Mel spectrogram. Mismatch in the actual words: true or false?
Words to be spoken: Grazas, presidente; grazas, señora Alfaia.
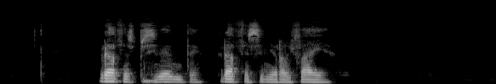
false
